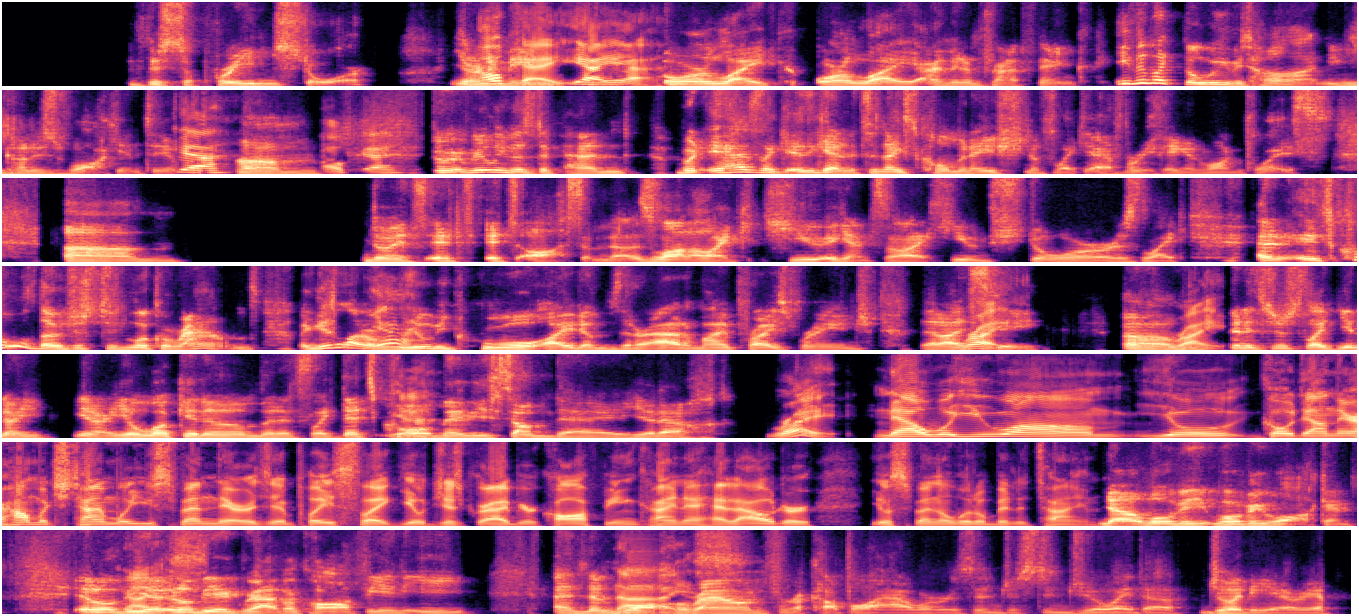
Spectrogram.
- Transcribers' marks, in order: none
- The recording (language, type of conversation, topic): English, unstructured, What does your ideal lazy Sunday look like from start to finish?
- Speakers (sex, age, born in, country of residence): male, 18-19, United States, United States; male, 45-49, United States, United States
